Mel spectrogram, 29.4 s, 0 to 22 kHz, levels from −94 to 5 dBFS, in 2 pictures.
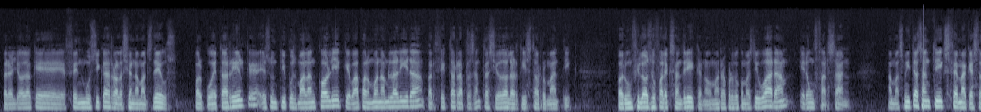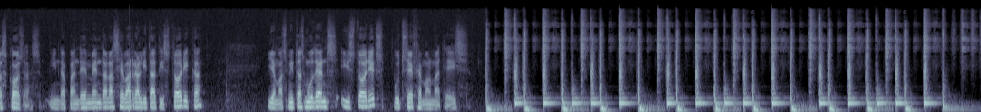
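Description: At 9.97, 13.85 and 16.66 s, the audio skips ahead about 10 ms: waveform steps, thin vertical spectrogram lines. Likely a dropped buffer (overrun).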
